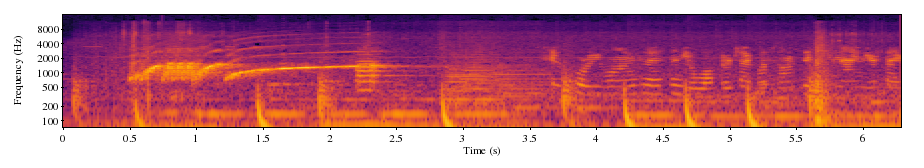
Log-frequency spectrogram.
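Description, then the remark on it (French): A police car siren in Flint is switched on briefly in short bursts, rising wails and yelps mixed with heavy low thumps, loud, as an officer tests the sirens and flashing lights at the start of a patrol shift. “Il va tester ses gyrophares, ses sirènes est en train d'enfiler un gilet pare balles prend sa radio sur lui.”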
